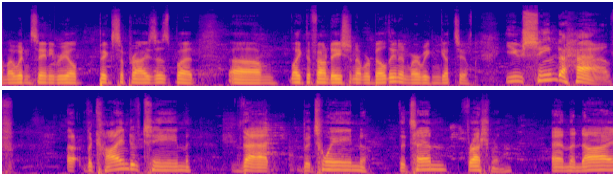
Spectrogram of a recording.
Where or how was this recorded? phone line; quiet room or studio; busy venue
busy venue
